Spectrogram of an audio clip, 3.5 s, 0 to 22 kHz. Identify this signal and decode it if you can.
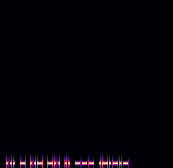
Morse code, heard as a keyed tone, about 34 wpm, 700 Hz. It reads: STUDIO.
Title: Sentences from Top 1200 Words 35wpm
